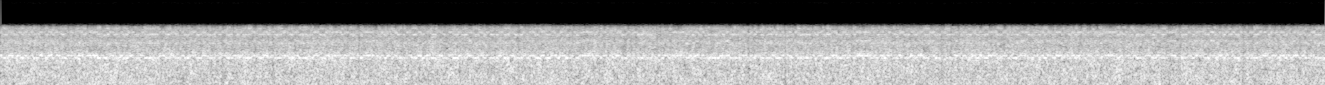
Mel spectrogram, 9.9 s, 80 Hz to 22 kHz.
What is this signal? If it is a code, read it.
Two-tone teleprinter signal, about 170 Hz shift.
